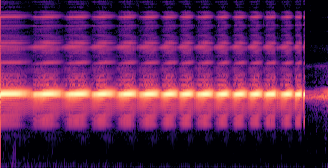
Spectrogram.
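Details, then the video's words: A toad gives its mating call close up: a long, steady, high musical trill, a rapid run of pulses blended into one ringing tone. "Croaking Toad (CLOSE UP VIEW) 🐸"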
